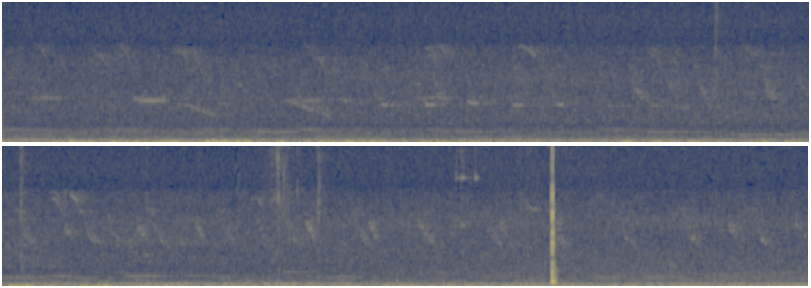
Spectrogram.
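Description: Outdoor woodland ambience: many short high bird chirps over a low uneven rumble of wind or handling, with a single sharp click about seven seconds in.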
